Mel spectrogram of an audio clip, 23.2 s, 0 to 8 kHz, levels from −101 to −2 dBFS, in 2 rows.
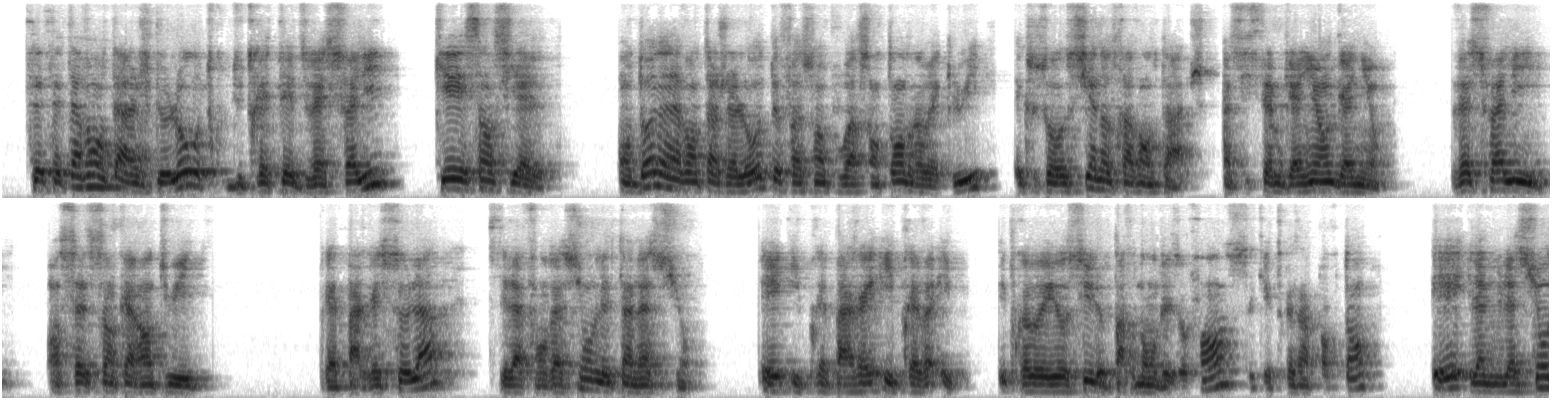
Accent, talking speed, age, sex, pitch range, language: French, 170 wpm, 60-79, male, 115-180 Hz, French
